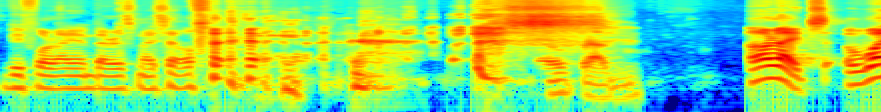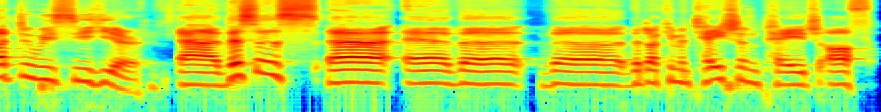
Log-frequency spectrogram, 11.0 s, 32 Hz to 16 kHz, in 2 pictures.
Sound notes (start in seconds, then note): 1.3 chuckling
